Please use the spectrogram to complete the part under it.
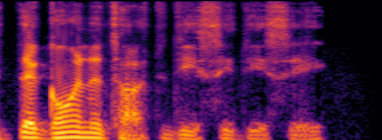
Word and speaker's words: Deacy: His last name is spelled D-E-A-C-Y. – D-E-A-C-Y. – DC. – DC. E-A is E sound, we were told.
